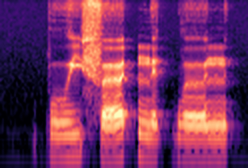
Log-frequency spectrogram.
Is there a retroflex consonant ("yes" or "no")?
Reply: no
